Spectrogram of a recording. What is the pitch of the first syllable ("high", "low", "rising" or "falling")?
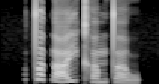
high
